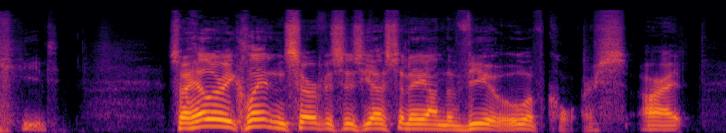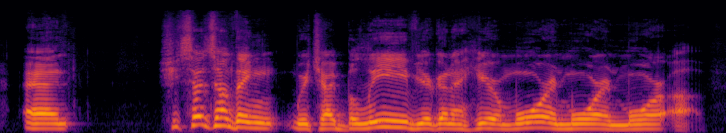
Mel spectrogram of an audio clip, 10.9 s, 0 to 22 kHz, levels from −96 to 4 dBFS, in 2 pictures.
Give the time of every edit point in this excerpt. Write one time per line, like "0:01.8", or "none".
none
